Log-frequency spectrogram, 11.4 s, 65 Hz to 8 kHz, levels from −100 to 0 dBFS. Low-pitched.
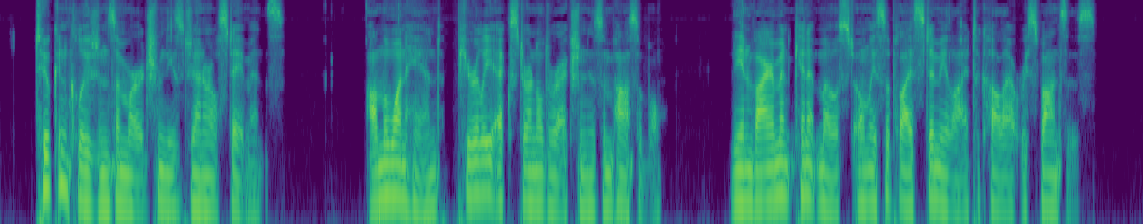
Yes: low, 100 Hz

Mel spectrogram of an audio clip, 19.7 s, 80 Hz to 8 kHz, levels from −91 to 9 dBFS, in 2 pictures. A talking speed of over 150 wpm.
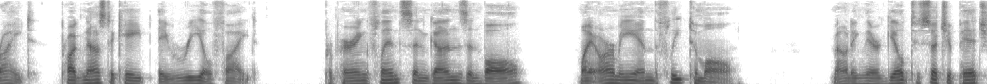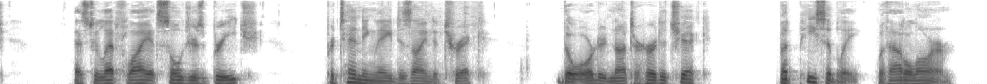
No: average, 145 wpm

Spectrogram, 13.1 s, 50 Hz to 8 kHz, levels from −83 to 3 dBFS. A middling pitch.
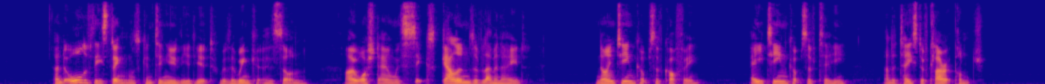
No: low, 125 Hz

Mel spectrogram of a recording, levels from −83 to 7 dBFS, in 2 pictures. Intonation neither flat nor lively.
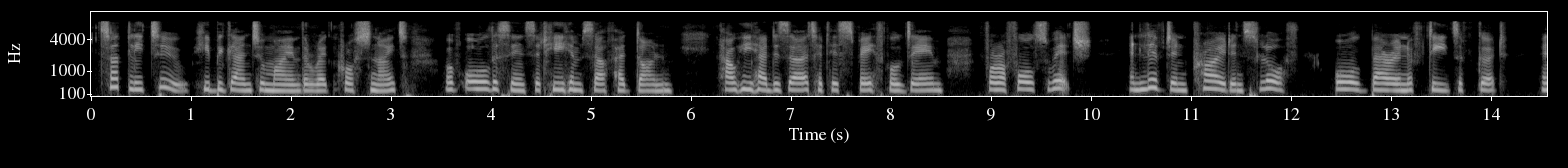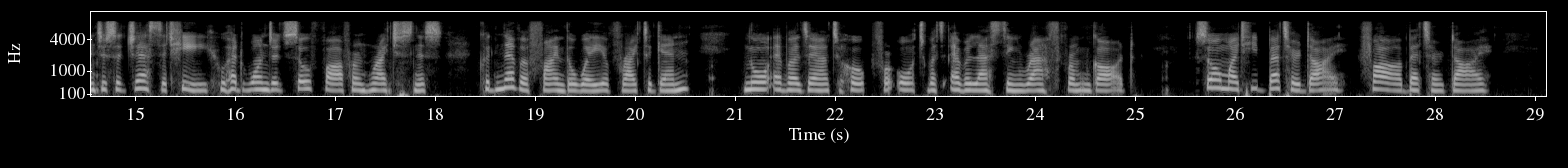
No: narrow, 2.3 semitones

